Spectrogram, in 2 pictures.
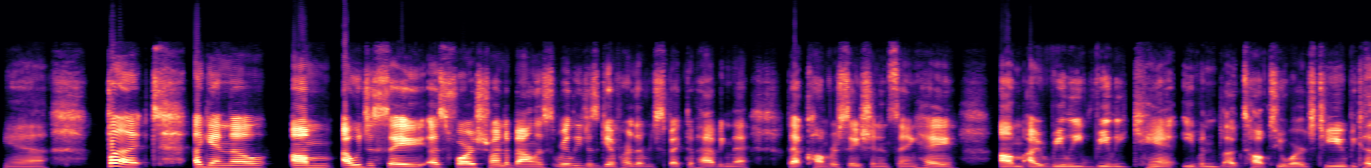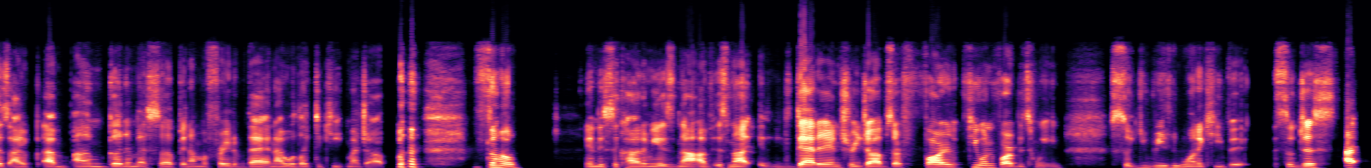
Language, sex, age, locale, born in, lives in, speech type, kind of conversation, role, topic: English, female, 25-29, en-US, United States, United States, conversation, advice, advisor, How can I balance work and family time?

